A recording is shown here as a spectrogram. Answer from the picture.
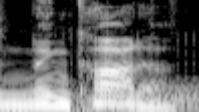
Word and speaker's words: Nincada: I know it's based on a cicada, but every official pronunciation is Nincada.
